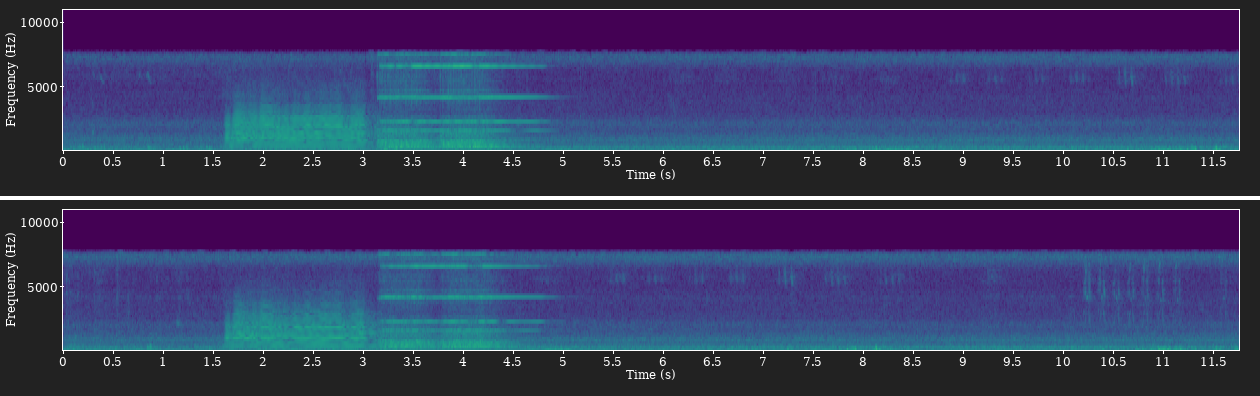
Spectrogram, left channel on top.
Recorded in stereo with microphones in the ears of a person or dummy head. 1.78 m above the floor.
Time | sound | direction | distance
1.6 | a trumpet | 10° left (ahead or behind) | 0.8 m
3.1 | a phone ringing | 70° left (ahead or behind) | 2 m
